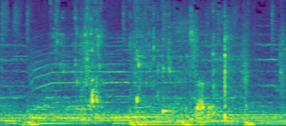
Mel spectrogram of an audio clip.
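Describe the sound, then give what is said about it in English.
Liquid glugs and trickles steadily as it is poured from a bottle into a container, continuous for a few seconds, with a voice murmuring in the background. “Let me just open that up for me. Yeah, so that's beautiful. Pour a bit of that.”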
